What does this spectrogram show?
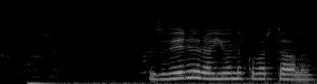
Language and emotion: Russian, neutral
